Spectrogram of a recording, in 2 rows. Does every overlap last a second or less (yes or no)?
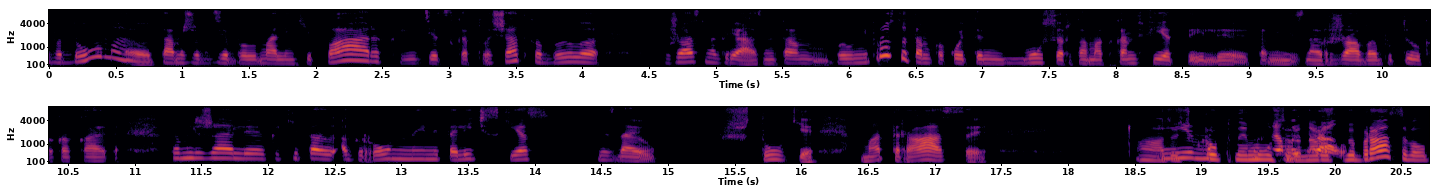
no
